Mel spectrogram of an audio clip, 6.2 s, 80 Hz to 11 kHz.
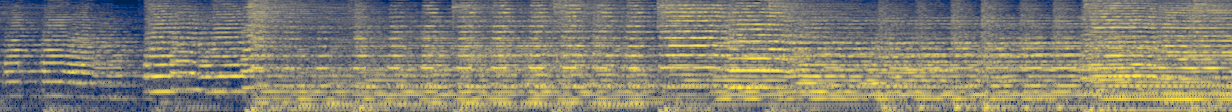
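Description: Instrumental break in a 1940s-style song: brass-led swing band music with a steady beat, becoming fuller about a second in.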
